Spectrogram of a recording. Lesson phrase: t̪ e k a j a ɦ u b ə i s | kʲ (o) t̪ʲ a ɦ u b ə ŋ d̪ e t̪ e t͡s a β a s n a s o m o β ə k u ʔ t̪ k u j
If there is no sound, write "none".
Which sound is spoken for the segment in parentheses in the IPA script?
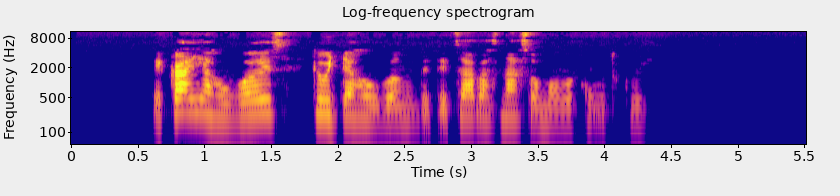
u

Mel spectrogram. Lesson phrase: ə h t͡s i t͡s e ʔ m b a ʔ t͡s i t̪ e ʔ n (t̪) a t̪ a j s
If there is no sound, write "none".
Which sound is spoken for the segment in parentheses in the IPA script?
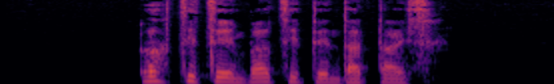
d̪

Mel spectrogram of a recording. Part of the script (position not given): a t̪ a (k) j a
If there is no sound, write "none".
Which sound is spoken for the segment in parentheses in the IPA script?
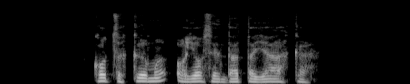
none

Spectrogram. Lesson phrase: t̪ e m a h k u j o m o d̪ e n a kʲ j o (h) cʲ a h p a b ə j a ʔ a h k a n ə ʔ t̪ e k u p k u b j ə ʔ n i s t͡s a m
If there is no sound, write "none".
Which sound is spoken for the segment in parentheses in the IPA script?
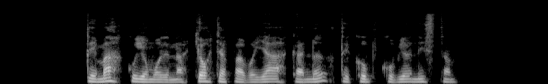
h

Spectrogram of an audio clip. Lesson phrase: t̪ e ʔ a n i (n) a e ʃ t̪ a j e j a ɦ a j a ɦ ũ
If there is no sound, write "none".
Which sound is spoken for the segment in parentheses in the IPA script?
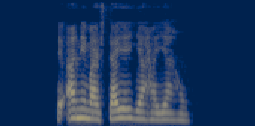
m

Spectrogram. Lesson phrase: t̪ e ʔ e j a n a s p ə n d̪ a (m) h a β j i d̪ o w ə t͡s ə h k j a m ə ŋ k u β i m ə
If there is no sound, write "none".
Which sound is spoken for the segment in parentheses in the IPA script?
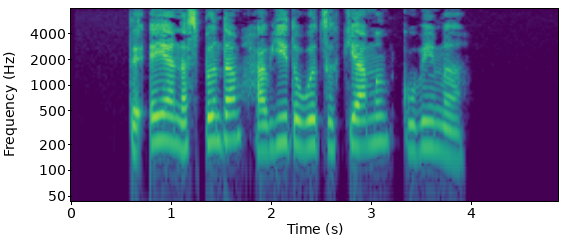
m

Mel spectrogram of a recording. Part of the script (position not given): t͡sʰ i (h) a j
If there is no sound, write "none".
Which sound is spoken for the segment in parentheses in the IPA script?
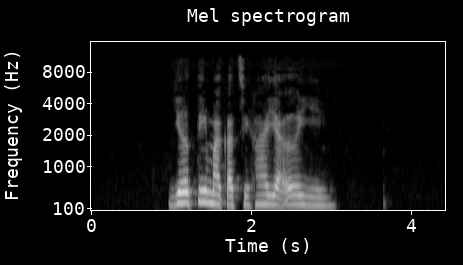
h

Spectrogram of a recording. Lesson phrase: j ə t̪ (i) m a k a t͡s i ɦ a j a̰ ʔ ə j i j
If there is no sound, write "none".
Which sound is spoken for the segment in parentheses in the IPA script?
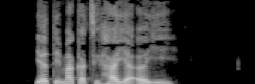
i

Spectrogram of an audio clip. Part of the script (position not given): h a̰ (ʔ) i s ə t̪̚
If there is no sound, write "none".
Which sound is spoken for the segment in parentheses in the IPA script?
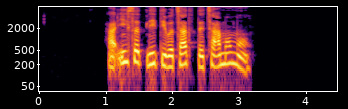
ʔ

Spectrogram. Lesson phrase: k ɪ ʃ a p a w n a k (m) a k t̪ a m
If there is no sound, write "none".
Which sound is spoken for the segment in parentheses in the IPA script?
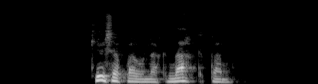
n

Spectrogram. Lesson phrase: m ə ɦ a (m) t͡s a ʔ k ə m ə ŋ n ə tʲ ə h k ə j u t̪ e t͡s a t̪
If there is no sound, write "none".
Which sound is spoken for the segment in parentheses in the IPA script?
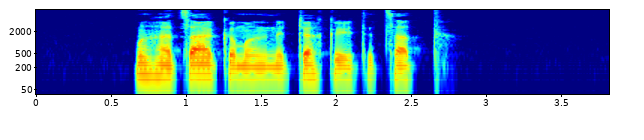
none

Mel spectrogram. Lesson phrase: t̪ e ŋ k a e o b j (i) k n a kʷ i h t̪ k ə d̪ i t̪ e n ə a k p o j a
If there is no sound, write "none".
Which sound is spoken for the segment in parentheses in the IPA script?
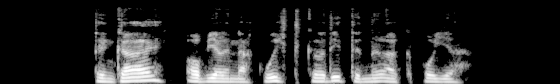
a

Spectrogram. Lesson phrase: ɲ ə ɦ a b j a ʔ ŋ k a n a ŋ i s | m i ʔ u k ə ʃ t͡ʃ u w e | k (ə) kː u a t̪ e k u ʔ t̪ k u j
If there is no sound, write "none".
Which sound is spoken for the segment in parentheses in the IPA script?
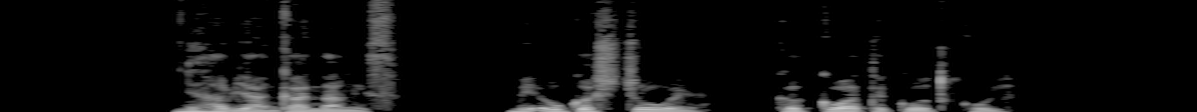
ə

